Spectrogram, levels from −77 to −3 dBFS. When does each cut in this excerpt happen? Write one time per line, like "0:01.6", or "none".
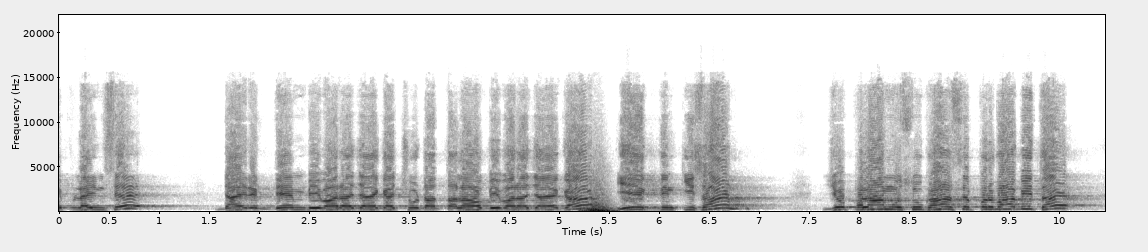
0:05.5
